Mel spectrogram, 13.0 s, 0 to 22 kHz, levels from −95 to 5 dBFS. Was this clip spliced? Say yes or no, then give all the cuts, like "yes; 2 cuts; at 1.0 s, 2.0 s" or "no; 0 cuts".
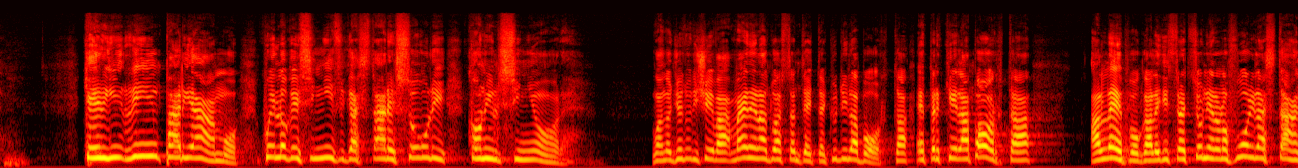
yes; 2 cuts; at 6.5 s, 9.1 s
